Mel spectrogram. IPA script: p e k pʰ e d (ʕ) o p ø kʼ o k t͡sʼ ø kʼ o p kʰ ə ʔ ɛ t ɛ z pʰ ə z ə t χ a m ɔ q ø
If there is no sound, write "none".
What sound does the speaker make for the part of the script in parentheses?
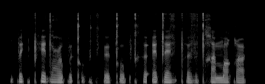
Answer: ʕ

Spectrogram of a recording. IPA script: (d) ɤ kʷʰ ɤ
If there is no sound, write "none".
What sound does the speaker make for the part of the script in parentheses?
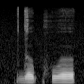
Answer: d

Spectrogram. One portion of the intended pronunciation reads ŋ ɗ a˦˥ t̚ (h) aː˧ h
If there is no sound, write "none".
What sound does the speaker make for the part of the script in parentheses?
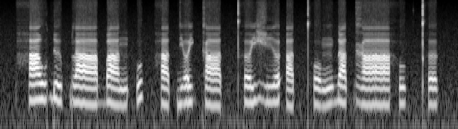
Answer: ɣ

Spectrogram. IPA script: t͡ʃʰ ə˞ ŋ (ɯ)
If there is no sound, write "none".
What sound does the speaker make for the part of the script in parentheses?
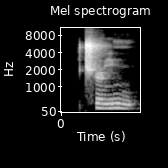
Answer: u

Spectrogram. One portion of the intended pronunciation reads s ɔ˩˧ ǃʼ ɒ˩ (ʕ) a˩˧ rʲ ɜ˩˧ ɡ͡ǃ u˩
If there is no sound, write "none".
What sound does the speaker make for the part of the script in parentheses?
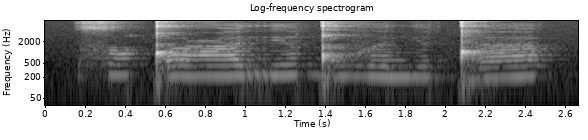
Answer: ʕ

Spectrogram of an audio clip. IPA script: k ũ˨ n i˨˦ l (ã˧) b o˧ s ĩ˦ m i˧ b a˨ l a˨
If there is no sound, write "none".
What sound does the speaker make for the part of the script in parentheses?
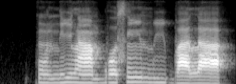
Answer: ã˧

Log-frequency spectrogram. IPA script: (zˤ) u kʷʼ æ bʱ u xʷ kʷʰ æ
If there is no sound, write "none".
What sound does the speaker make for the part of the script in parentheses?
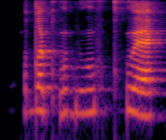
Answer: dˤ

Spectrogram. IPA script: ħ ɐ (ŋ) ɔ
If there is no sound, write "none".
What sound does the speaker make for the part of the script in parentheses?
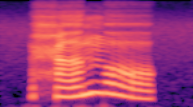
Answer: ŋ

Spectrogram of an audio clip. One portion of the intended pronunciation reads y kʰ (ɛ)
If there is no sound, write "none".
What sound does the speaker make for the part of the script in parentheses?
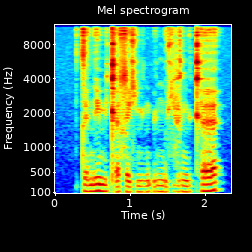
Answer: ɛ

